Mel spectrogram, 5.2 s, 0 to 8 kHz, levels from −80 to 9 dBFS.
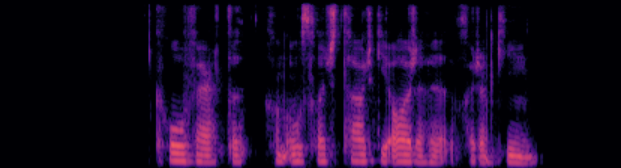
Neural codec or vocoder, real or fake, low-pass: codec, 16 kHz, 4.8 kbps, FACodec; fake; 7.2 kHz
